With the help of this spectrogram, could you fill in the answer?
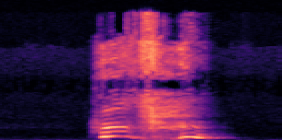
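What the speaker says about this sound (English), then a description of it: "I feel like I have to sneeze" One loud, close sneeze, a quick breathy build then a sharp explosive release, in otherwise silence.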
